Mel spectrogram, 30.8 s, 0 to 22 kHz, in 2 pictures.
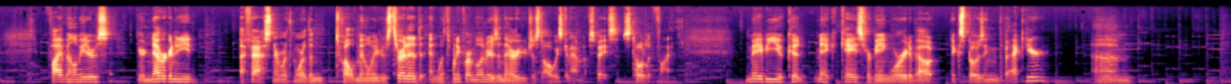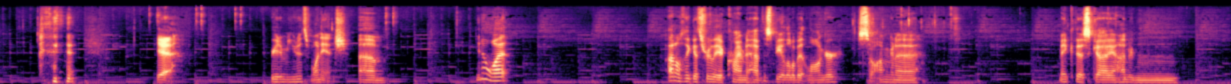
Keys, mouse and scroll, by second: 8.5 middle click, 9.9 middle click, 12.6 middle click, 14.2 middle click, 16.0 click, 17.3 click, 17.9 click, 19.2 middle click, 20.2 click, 21.6-24.0 middle drag, 24.2 click, 25.0 ctrl+Tab, 26.0 ctrl+Tab, 26.7 ctrl+shift+Tab, 28.1 click, 29.2 click.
